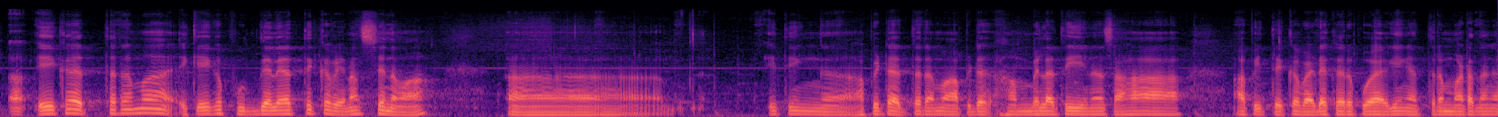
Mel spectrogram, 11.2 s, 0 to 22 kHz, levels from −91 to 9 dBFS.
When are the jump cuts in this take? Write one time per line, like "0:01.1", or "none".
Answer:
none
